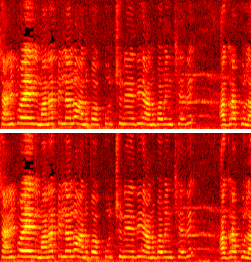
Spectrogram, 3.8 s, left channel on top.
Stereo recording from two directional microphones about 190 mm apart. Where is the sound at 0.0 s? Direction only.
15° right (ahead or behind).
